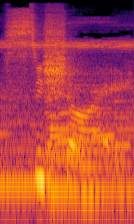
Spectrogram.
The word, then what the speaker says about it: Chesouye: please pronounce your name and guys i literally pronounced my name every single video my name is sushoi okay that's money second question i got is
